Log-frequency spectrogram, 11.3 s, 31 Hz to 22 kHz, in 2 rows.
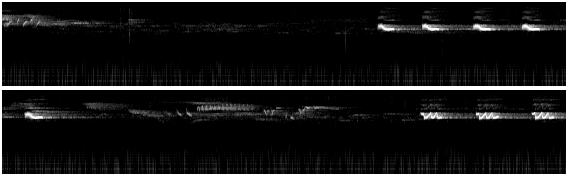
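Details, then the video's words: At 4:45am in darkness by the Curragheen River, Cork City, a song thrush singing from a tall treetop perch repeats a clear ringing note five times, then a fresh phrase three times, over rain-like hiss and faint higher bird notes. "Dawn Chorus with Song Thrush"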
